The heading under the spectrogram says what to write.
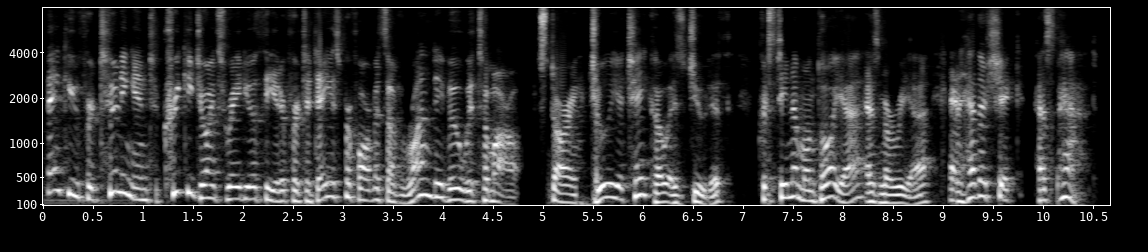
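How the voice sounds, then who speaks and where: A man's voice: fairly high pitch, big pitch swings, brisk, few pauses, fairly bright tone. A man hosting a radio theater show, reading a scripted announcer sign-off.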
